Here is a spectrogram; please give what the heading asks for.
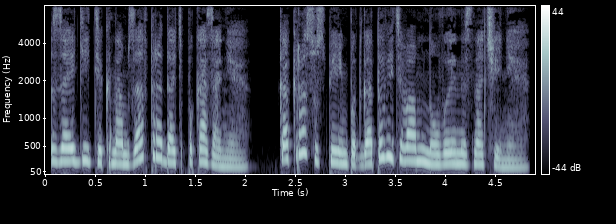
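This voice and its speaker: A woman's voice: medium pitch, big pitch swings, fairly quick, warm tone, no room sound, clean studio sound. A woman voicing a businesslike female witch council representative in a storybook reading.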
